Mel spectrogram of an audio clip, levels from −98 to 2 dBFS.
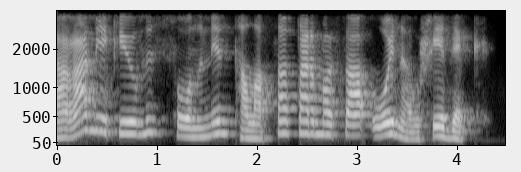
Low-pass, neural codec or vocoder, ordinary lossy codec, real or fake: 3.6 kHz; codec, 16 kHz, 4 kbps, X-Codec, HuBERT features, trained on balanced general audio; none; fake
